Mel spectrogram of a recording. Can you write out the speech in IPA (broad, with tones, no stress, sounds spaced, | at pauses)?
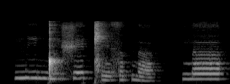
m iː˦ ŋ͡ǃ i˧ ʃ e˦ ǁ e˨ s ɐ˧ p n ɐ˨ | n ɐː˦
